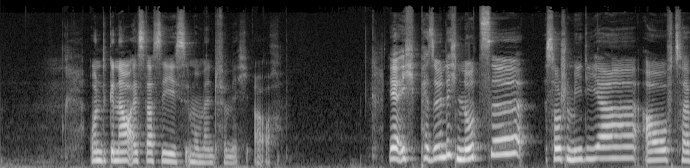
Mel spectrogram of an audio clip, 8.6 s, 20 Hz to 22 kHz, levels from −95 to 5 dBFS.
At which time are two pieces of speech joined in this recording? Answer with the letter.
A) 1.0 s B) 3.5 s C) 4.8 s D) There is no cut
C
